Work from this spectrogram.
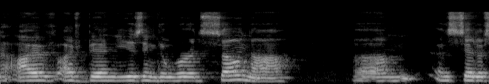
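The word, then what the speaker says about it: Xona: He wrote it down as X-ONA. So he was kind of writing it in a Chinese, like an English version of like a Chinese word. Um, but I wasn't sure about it. And so again, when I got home, I was doing some energy readings with it. Um, I discovered that I would pronounce it as Sona, Sona.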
